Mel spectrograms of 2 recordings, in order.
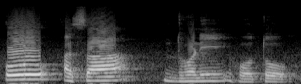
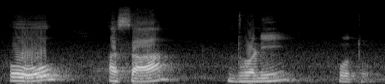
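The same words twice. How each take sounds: First: Said in the usual way. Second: ओ, असा, ध्वनी, होतो each said alone with a pause after; word-by-word dictation. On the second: Shown as a demonstration. Teacher dictating ओ असा ध्वनी होतो to the class, one word at a time.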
